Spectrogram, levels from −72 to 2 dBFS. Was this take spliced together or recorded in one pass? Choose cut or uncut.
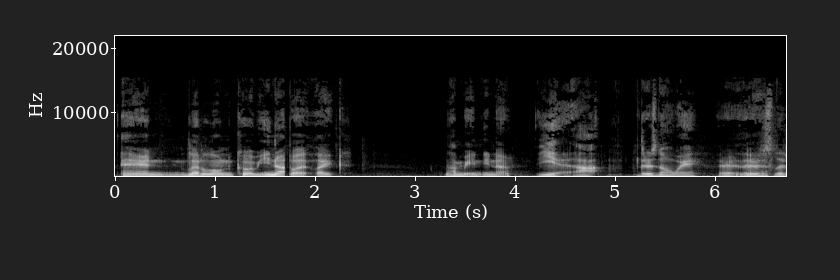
cut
